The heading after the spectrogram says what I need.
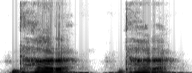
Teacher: Chữ D và chữ H ghép lại chúng ta đọc là d. D đọc nhẹ nhưng mà có âm bật d.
